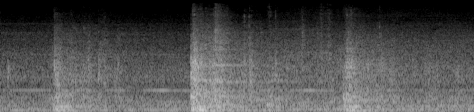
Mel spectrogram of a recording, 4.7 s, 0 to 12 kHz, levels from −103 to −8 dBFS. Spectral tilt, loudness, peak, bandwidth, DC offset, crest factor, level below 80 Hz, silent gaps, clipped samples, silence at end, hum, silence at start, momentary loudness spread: -7.5 dB/octave; -40 LUFS; -18 dBFS; 9.4 kHz; under 0.1%; 22 dB; -48 dBFS; none; under 0.1%; 0 s; none; 0 s; 13 LU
